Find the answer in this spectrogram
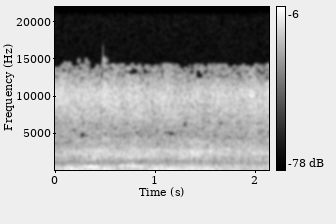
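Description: Scania K360 coach's diesel engine running at low speed as the bus rolls slowly by, a steady low drone.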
